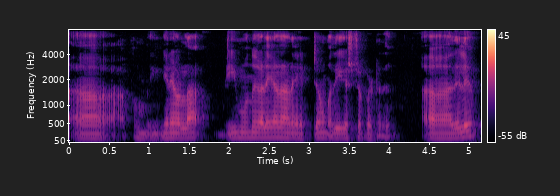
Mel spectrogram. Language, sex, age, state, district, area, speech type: Malayalam, male, 18-30, Kerala, Alappuzha, rural, spontaneous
